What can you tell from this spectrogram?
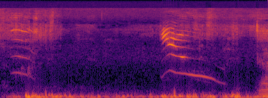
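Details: Kitten that lost its mother gives two high meows, a short one and then a longer call that slides steadily downward, with low rumbling noise underneath.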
